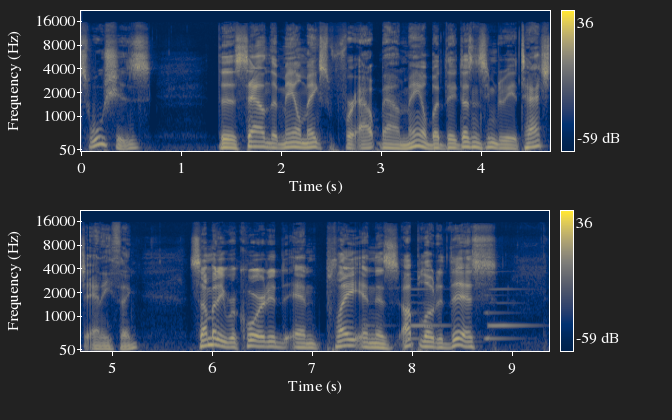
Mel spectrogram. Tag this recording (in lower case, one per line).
speech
